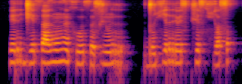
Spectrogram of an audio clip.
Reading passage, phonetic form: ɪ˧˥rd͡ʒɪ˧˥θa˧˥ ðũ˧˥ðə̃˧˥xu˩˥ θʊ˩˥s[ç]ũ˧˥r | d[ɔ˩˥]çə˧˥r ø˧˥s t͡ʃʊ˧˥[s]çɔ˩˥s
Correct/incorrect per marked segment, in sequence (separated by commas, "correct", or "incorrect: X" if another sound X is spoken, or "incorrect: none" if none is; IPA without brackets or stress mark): incorrect: ʒ, incorrect: o˩˥, correct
